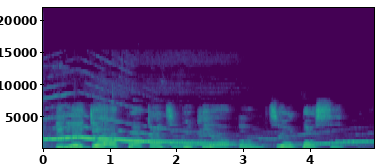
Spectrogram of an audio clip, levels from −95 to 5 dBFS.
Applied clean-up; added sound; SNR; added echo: classical method log-MMSE.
